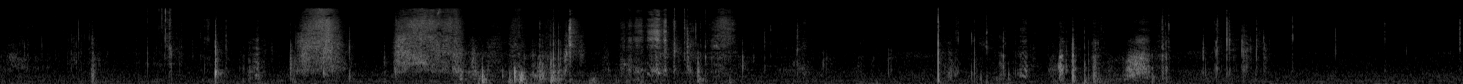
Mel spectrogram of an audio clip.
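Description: Glossy magazine pages being handled and turned: paper rustling and crinkling in several bursts, the main run a few seconds in and one more near the end, with scattered light clicks between.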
